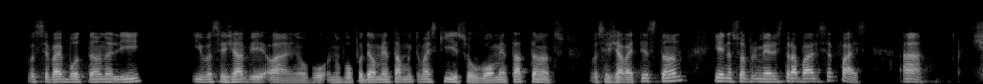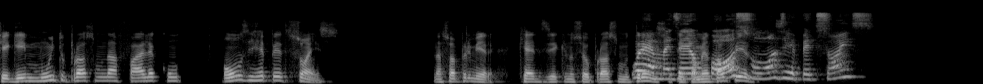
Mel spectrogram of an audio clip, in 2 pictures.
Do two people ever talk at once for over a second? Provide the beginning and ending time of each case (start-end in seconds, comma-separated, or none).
16.2-17.4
